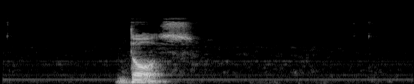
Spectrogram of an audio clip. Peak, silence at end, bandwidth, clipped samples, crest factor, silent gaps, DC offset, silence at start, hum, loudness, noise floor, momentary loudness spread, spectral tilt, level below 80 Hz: -2 dBFS; 2.2 s; 9.4 kHz; under 0.1%; 22 dB; none; under 0.1%; 1.15 s; none; -18 LUFS; -55 dBFS; 19 LU; -5 dB/octave; -50 dBFS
